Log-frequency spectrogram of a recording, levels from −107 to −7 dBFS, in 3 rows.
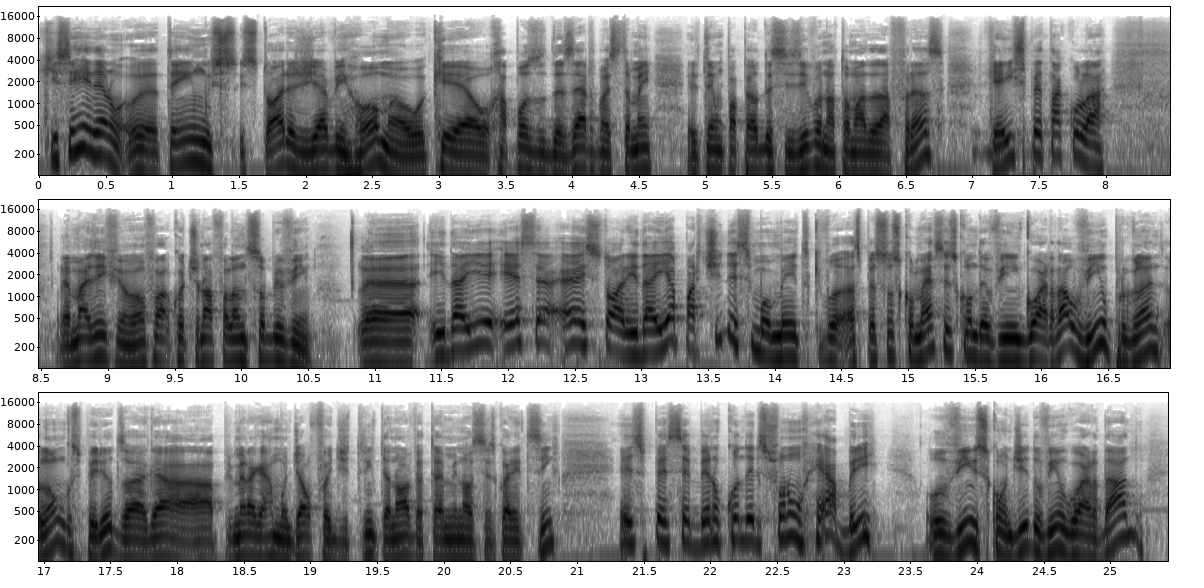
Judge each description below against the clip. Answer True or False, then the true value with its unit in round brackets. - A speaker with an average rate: False (205 wpm)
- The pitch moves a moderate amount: False (6.6 semitones)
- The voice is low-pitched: True (125 Hz)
